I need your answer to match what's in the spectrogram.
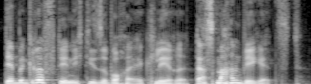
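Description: Animated rambling man on a podcast. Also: mid-range voice, moderate pace, breathy edge. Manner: rambling, free-associating, animated. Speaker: podcast co-host. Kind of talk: casual chat.

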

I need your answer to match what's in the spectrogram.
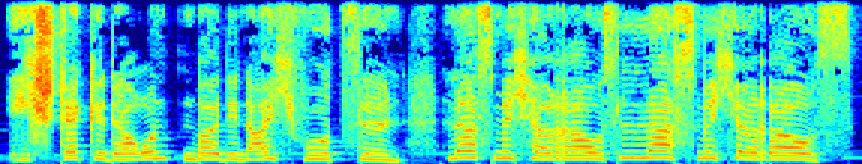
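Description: A woman voicing a huge, proud male spirit from a bottle, who talks in a loud, haughty way. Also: steady tone, takes it slowly, soft background music. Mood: pleading. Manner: booming and haughty, later pleading.

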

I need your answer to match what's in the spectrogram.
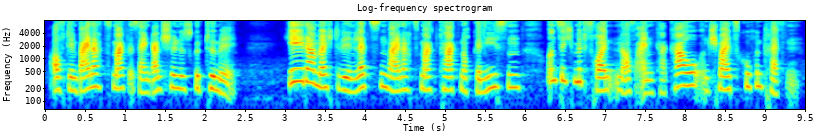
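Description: A woman reading a children's story aloud in a calm manner, sometimes pausing to explain things to young listeners. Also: medium pitch.

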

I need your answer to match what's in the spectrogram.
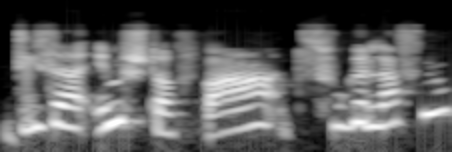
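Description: Eine Frau, Umweltmedizinerin, die im Interview sachlich und mit vielen Füllwörtern medizinische Zusammenhänge erklärt. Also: female voice, high voice, bright, forceful tone, no room sound. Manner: measured, explanatory, many filler sounds. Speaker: environmental physician. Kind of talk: explaining in an interview.

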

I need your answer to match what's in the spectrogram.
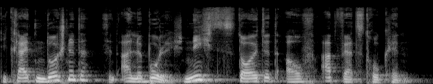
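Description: A man's voice: medium pitch, big pitch swings, normal speed, darkish tone, husky. A man presenting scripted market commentary as host of a financial podcast.

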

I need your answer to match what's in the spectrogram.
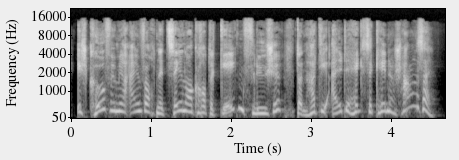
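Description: A high, squeaky, dim young nobleman proclaims his brilliant ideas with eager excitement in a comic storybook tale. Dry, close recording. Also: normal speed, slightly rough, no room sound, exaggerated voice. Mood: excited.

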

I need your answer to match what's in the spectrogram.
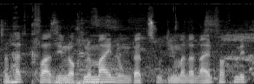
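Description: Fast-talking low-voiced man amid crowd noise. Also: level tone, over music. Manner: loose questions with fillers. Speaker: podcast host, interviewer. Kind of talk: casual interview. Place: busy hacker congress hall. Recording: crowd noise of a busy venue. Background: crowd chatter.

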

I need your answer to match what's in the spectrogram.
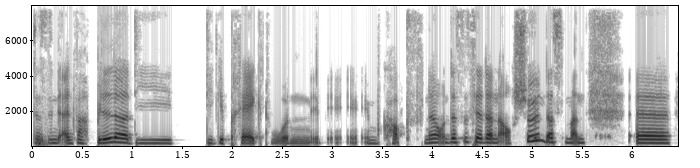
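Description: As an interview guest, a western German local politician in her fifties speaks in a thoughtful, conversational way, feeling for her wording. Her mid-range voice has fairly even intonation, a moderate pace, vocal fry and a darkish tone, recorded without echo.

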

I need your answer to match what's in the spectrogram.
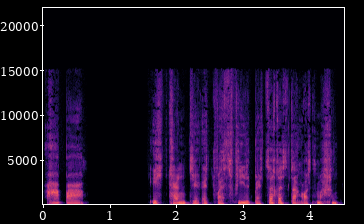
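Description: A man voicing a cheerful, helpful little female duck with a high, eager, chirpy voice. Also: big pitch swings, takes it slowly, fairly bright tone, slightly rough, no echo, studio quality, exaggerated voice.

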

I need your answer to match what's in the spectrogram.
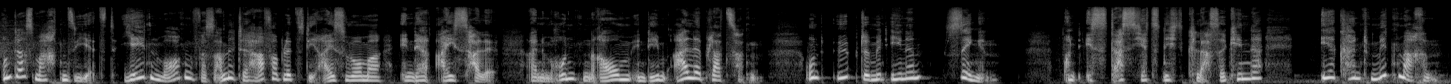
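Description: A woman with a husky voice narrating a children's story and speaking to the children. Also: mid-range voice, big pitch swings, normal speed, darkish tone, no room sound, clean studio sound.

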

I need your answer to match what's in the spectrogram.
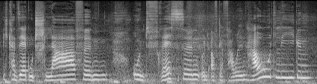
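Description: A woman voicing a small, lazy female cat, easygoing and relaxed. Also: medium pitch, slow pace, a little hiss or hum. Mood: content.

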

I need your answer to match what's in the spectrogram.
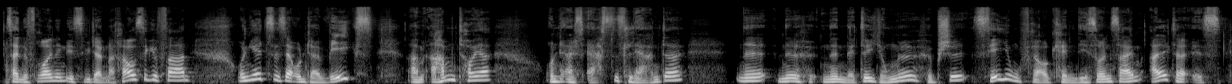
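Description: Sitting indoors on a sofa, a man hosts a podcast as a casual, rambling solo monologue, hesitant and thinking aloud with wry self-deprecation. His mid-range voice is warm with a breathy edge, swings widely in pitch, and moves a little slowly.

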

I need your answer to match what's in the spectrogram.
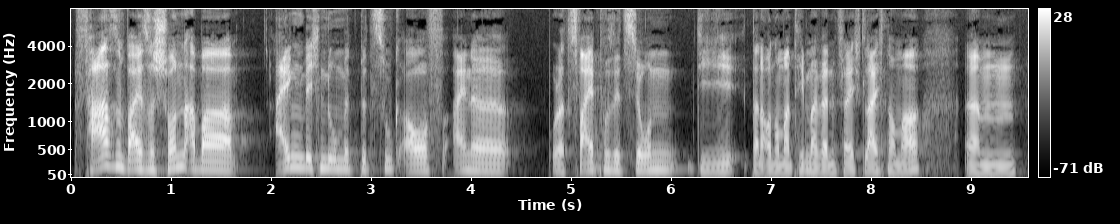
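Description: Ruhig analysierender Mann, mittlere Stimmlage. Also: male voice, medium pitch. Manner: measured, analytical. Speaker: podcast co-host. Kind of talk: casual football analysis.

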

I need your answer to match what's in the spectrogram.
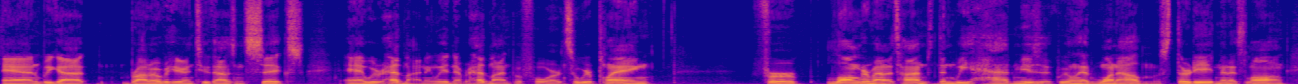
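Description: A man's voice: low voice, moderate pace, a bit bright, no room sound, studio quality. A man from the United States, chatting about his band in a rambling, jokey interview. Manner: rambling, jokey, lots of fillers. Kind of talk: casual interview chat.

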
